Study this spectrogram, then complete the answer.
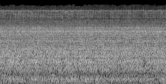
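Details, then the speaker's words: Burnham boiler with electronic igniter and Honeywell low-water cutoff, test-run after changing the oil filter and screens and cleaning the nozzle: a steady, even roar with no pulsing. Burning cleanly and normally, very low smoke. "here she's been running continuously nice and strong nice and clean she's getting a clean amount of fuel he was burning correctly"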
